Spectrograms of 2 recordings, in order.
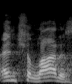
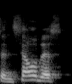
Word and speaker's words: Enceladus: And then little tiny Enceladus, or enchiladas, as one of my students once pronounced it. It's Enceladus.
